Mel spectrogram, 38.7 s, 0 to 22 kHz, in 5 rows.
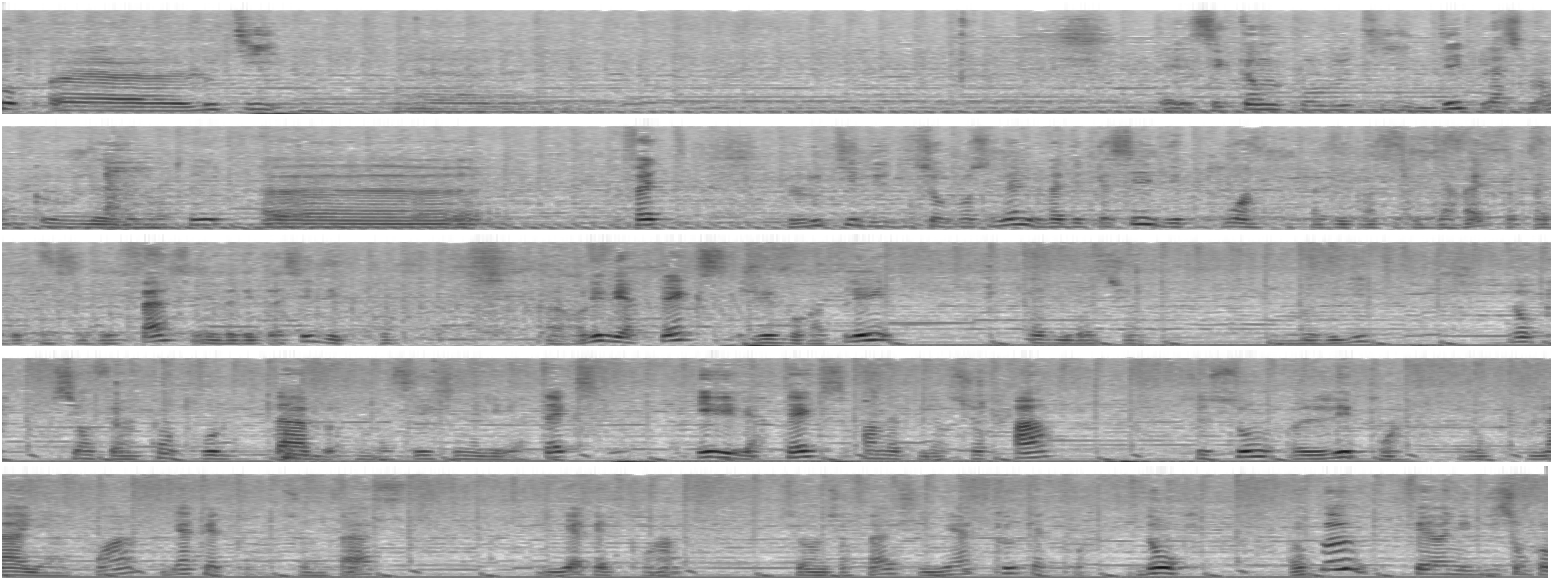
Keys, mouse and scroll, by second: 0.9-5.0 scroll up 1, 8.9-9.8 scroll up 1, 9.8-11.8 scroll down 1, 11.8 scroll down 1, 13.0-13.9 scroll up 1, 13.9 scroll up 1, 14.0-14.3 scroll down 1, 14.3-20.5 middle drag, 20.5 Tab, 21.2 Tab, 24.6 ctrl+Tab, 26.7-31.3 middle drag, 28.2 a, 32.2-35.6 middle drag, 38.5-38.7 middle drag.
